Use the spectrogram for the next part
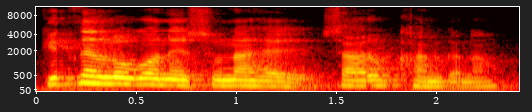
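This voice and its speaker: A man preaching at a festival, his voice sitting a little high as it carries through a reverberant hall. He tells the story animatedly, acting out the quoted lines, and keeps firing short questions back at the crowd. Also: expressive, moderate pace, gravelly. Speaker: ISKCON preacher. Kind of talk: festival sermon to a live audience.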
